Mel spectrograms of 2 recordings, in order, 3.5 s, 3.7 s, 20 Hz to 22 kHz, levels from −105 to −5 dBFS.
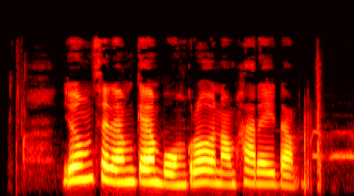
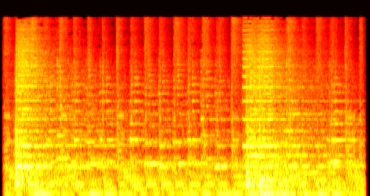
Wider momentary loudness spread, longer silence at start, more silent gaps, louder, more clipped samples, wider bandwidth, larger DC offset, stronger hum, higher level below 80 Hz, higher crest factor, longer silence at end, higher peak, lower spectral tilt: about the same, 11 LU vs 10 LU; first, 0.65 s vs 0.05 s; neither; second, -25 LUFS vs -18 LUFS; neither; second, 11 kHz vs 16.5 kHz; neither; neither; second, -84 dBFS vs -26 dBFS; about the same, 18 dB vs 16 dB; first, 0.35 s vs 0.05 s; second, -8 dBFS vs -2 dBFS; first, -6.5 dB/octave vs -4 dB/octave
